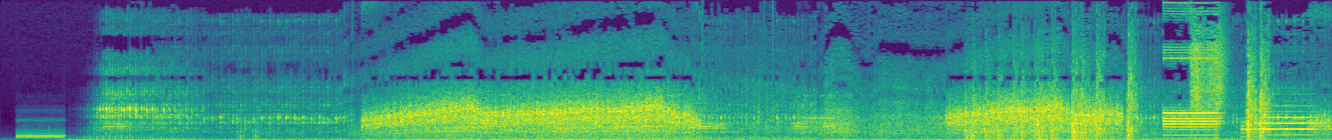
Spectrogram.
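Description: A military jeep engine drives over rough ground.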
